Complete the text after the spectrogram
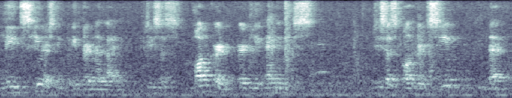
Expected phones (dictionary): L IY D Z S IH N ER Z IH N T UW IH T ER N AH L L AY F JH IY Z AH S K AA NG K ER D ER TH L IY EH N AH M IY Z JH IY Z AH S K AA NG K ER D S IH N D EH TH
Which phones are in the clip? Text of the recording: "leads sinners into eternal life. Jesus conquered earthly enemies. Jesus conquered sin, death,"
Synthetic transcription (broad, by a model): L IY D S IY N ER S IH N T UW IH T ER N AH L L AY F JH IY S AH S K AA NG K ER D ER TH L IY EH N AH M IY S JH IY S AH S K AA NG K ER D S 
